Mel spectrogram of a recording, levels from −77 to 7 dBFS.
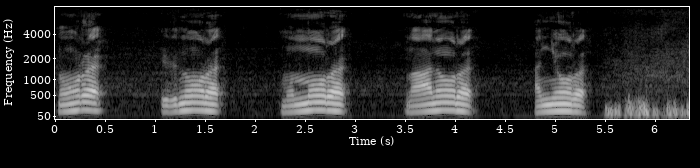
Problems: background sounds at intervals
